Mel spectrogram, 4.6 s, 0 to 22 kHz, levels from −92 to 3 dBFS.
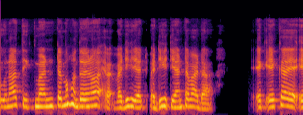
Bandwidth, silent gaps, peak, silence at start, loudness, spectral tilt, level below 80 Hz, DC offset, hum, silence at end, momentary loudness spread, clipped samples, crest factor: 12.5 kHz; 3.41-3.71 s; -2 dBFS; 0 s; -14 LUFS; -6 dB/octave; -54 dBFS; under 0.1%; none; 0 s; 7 LU; under 0.1%; 12 dB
